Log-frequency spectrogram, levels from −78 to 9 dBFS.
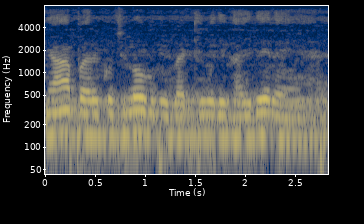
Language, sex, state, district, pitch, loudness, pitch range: Hindi, male, Haryana, Rohtak, 140 Hz, -15 LUFS, 130-145 Hz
